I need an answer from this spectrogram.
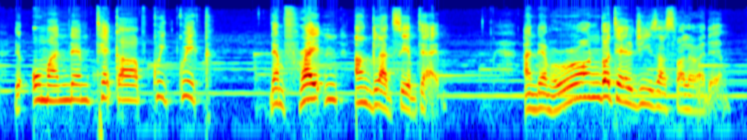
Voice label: verse, jamaican creole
